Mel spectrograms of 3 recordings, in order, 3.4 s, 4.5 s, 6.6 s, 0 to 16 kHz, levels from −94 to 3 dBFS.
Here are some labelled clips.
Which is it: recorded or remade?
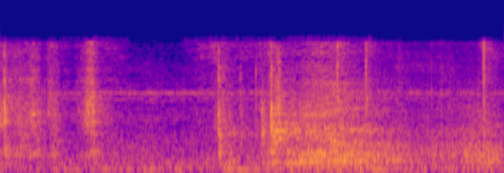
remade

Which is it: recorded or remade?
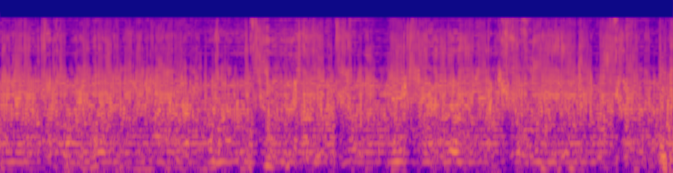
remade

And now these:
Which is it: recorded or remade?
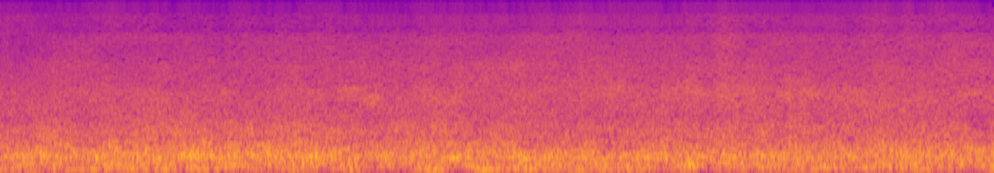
remade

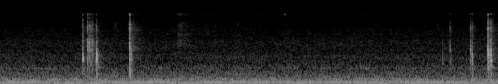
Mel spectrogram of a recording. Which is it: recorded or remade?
remade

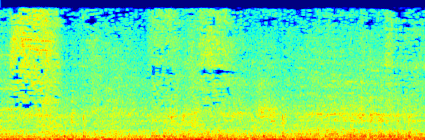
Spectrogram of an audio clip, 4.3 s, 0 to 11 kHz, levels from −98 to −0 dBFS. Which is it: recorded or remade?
recorded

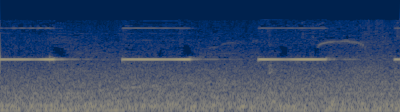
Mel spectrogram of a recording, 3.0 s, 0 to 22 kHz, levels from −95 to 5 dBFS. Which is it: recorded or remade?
recorded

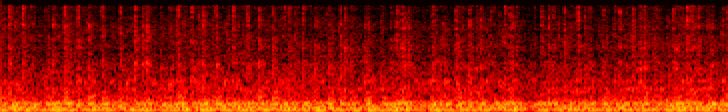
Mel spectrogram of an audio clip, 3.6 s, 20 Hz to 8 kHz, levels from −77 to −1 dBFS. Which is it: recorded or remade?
recorded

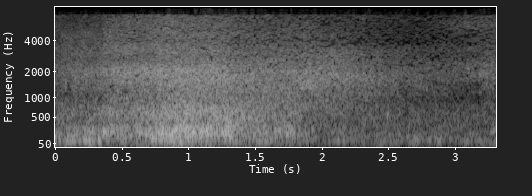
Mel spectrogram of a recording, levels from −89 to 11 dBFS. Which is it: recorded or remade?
recorded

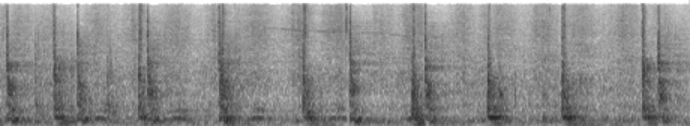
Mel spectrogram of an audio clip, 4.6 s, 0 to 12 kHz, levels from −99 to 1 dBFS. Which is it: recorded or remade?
recorded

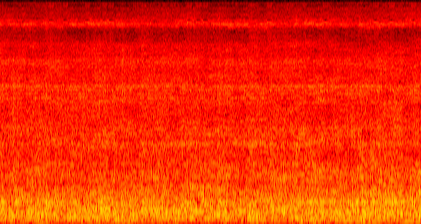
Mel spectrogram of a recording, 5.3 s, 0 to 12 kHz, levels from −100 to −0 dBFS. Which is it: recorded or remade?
remade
